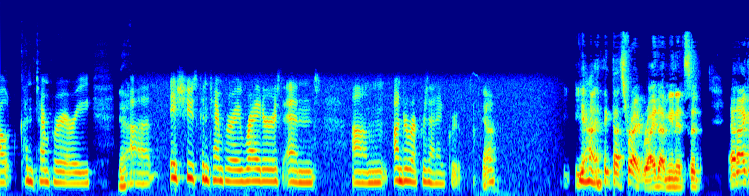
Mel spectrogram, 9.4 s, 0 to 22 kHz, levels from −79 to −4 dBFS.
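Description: From 1.50 s the speech goes dull and picks up a steady hiss, roughly 25 dB under the signal, and it stays that way until 7.12 s, when the full bandwidth returns. Both changes ease in over about 0.39 s and the level holds steady. This is digital radio blending to analogue: the receiver lost its digital stream and cross-faded to the station's AM broadcast, then faded back once the digital signal recovered.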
